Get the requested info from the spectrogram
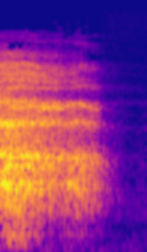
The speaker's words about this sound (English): So breathing in, fill up your air in your belly like a balloon. And then move it up into your chest and exhale.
